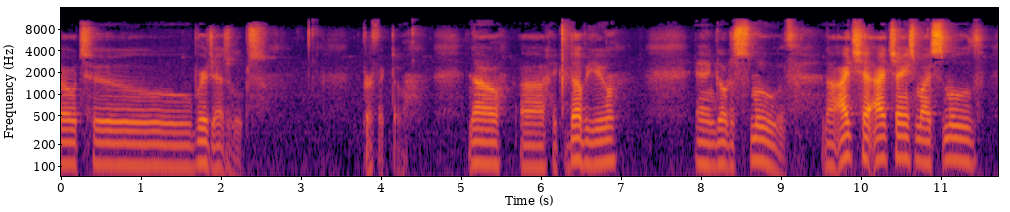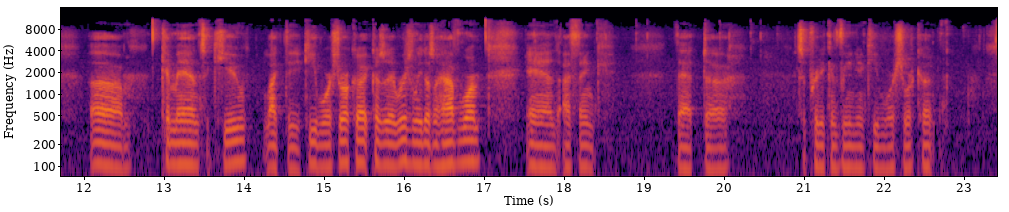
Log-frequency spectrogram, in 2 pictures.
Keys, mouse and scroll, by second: 3.2-6.1 middle drag, 6.2 w, 10.0-12.6 middle drag, 14.0-14.6 scroll down 1, 14.6-16.2 middle drag, 17.6-19.2 middle drag, 18.4-22.1 right drag.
